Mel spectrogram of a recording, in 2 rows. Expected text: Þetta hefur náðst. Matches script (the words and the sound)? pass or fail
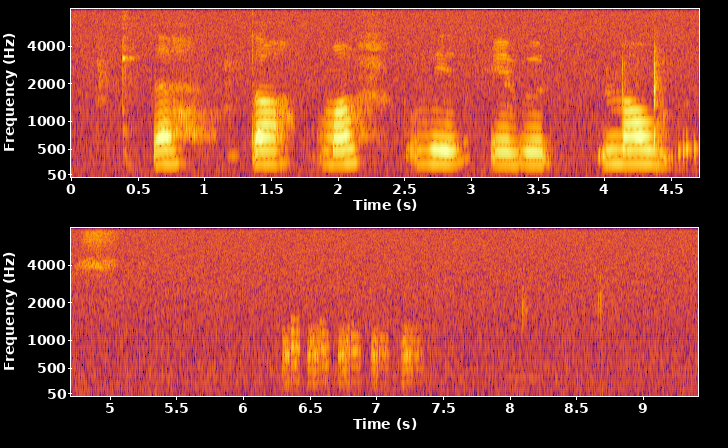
fail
